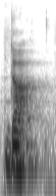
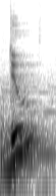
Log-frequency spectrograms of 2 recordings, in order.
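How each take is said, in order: First: The vowel is reduced to a schwa. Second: The vowel is a full 'oo' sound.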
